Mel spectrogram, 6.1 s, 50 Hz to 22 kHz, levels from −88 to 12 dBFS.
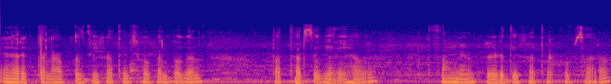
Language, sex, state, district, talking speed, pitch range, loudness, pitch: Chhattisgarhi, male, Chhattisgarh, Raigarh, 185 wpm, 105-130 Hz, -23 LUFS, 120 Hz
